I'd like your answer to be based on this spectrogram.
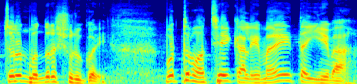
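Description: A man teaching Quran pronunciation step by step, chanting each phrase slowly and stretched out between quick explanations. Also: on the high side, very animated, muffled recording.

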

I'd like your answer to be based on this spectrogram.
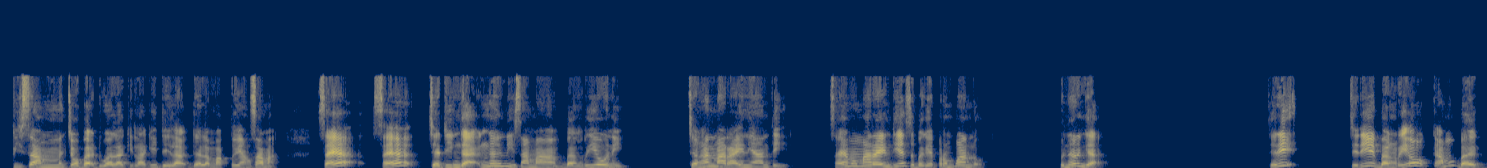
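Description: Scolding high-voiced woman host. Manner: scolding, insistent, repeats "loh" often. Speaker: host taking callers. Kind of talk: heated call-in chat.

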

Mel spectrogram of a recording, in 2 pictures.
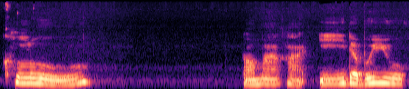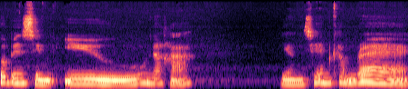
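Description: Young woman teaching english vowel sounds, very slow, a bit low, says words over and over. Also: vocal fry, mellow. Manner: says each English word slowly, often more than once, stretching the vowel. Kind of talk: slow vocabulary lesson with spoken word examples.

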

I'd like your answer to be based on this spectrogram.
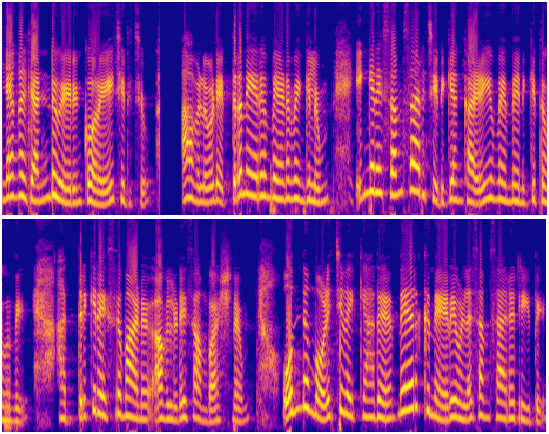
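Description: A woman reads a story aloud in the first person, steady and measured. Her voice is high and bright, with a forward edge. The sound is close and dry. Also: no room sound. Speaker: story narrator. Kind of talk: scripted narration of a story.

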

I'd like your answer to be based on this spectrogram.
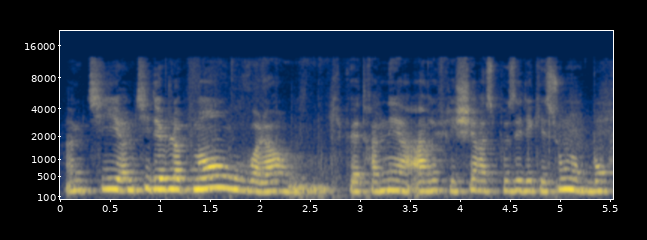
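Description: A woman's voice: medium pitch, little pitch movement, fairly quick, dark tone, reverberant. A woman from France chatting casually to camera at home, hesitant, with many fillers and restarts. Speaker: vlogger presenting planners. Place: home room.

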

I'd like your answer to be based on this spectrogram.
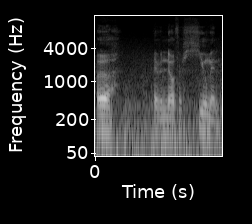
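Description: A man playing a horror game on his channel, murmuring slowly to his viewers and breaking into startled exclamations. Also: lowish voice, fairly even intonation, dark tone, a little hiss or hum. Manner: exclaiming, easily spooked. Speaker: gaming YouTuber. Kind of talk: let's play commentary.

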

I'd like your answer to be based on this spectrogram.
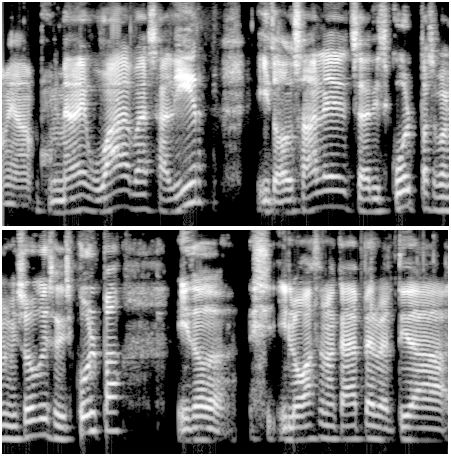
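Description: A man's voice: mid-range voice, pushed and bright. A man, chatting casually as channel host in a rambling way, often correcting himself. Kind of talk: casual anime commentary.

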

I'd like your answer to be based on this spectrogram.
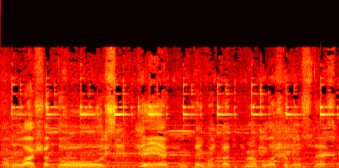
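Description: A man's voice: on the high side, brisk. A man with a Northeastern Brazilian accent giving casual, jovial, teasing commentary in short repeated exclamations. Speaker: vlogger touring a street market. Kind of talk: casual spontaneous market commentary. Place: outdoor street market. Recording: busy outdoor market with music and traffic.

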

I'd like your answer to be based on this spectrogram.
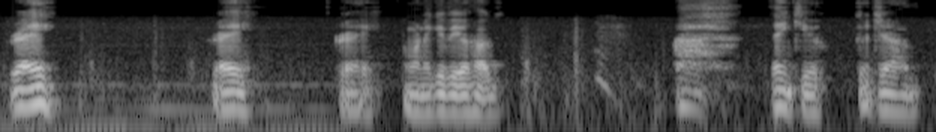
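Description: A man's voice: low-pitched, steady tone, takes it slowly, fairly bright tone, slight background noise. A man hosting a casual let's-play of his game, talking in a playful, joking way with frequent self-amused asides. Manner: playful, jokey, sings and laughs at himself. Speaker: gaming channel host. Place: indoors at home by a window.

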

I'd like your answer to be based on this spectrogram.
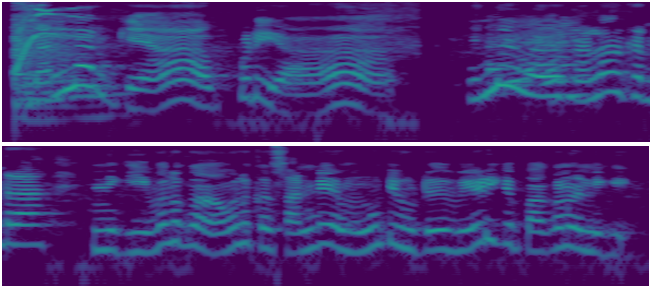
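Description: A woman's voice: a little high, animated, quick pace, a little mellow, a little hiss or hum, close to an everyday voice. A woman voicing a scheming village girl in a cartoon comedy, who talks sweetly to others and mutters her schemes aside. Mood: gossiping. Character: scheming village girl Nettavalli, sly troublemaker.

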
